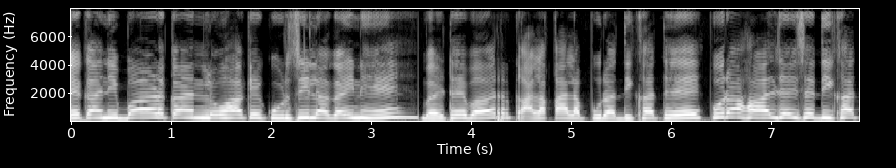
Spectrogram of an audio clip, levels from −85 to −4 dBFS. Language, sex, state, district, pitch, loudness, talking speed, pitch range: Chhattisgarhi, female, Chhattisgarh, Balrampur, 260 Hz, -10 LUFS, 145 wpm, 240-280 Hz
